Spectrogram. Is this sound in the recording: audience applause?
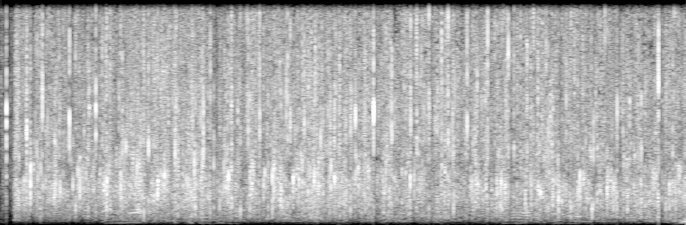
yes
